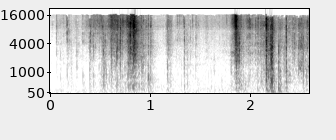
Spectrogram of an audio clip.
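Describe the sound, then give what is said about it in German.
Paper crinkles and tears as a letter's envelope is opened, a small hard key inside it; quiet rustling swells into two denser bursts of crackling and ripping, with no talk. “Nie im Leben ist das ein Brief von Susan. Und da ist was drin. Was Hartes.”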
